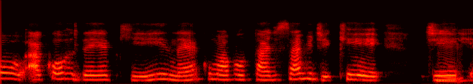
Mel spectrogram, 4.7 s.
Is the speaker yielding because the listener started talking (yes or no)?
no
